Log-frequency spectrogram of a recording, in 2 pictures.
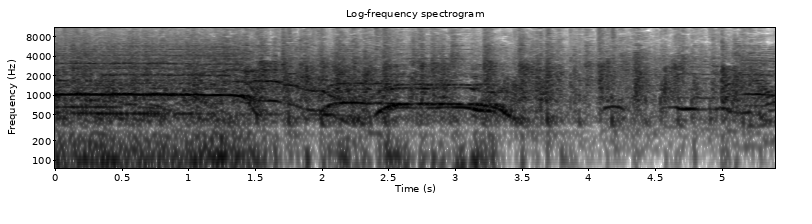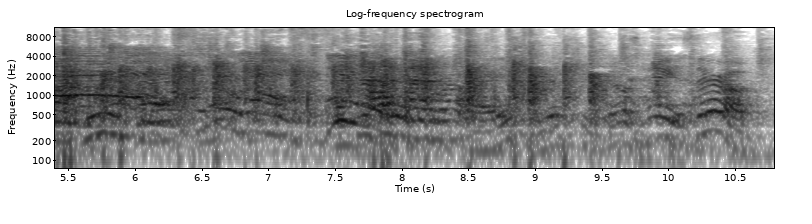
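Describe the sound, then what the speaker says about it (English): Applause and cheering for a first-time double winner at a live soapbox show, a dense burst of clapping with whoops that gradually thins and fades, partly under amplified talk at the start. "Everybody, please give your round of applause for our winner"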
